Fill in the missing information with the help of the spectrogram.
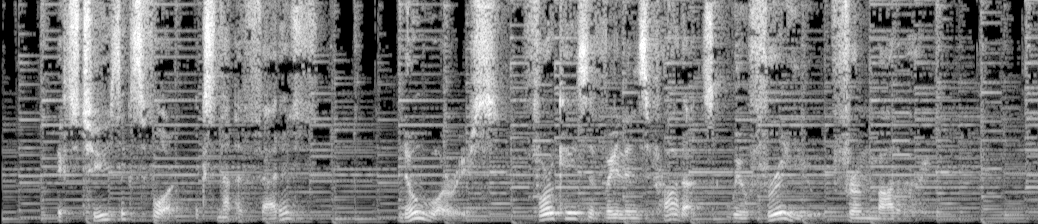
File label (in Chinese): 产品介绍舒适家居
